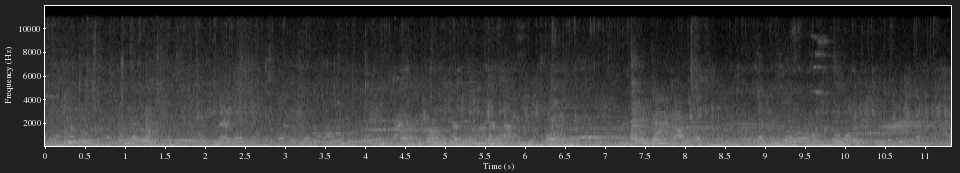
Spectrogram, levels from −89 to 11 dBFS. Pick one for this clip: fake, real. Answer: real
